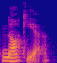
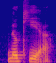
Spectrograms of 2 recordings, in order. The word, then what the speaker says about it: Nokia: In the UK, they pronounce it Nokia. In America, Nokia.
